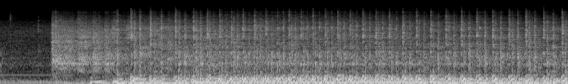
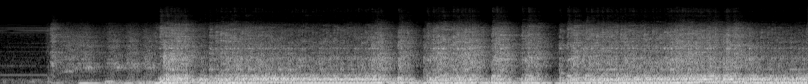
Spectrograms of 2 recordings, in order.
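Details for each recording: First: Toyota 4Runner 3VZ-E after repairs for no compression on two cylinders: catches after a few cranks, then a loud lumpy lope with missing beats; dead miss on two cylinders from crossed spark plug leads, number four among them. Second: Toyota 4Runner 3VZ-E V6 after engine repair, exhaust and vacuum lines not connected: cranks, catches and settles into a loud steady rumble, running on all six or at least five cylinders, normal running.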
